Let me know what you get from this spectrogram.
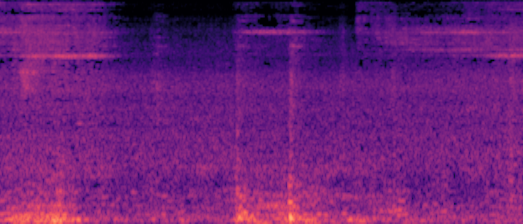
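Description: Train running on the railway line: a low rumble that surges twice, with thin high wheel squeal coming and going above it.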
